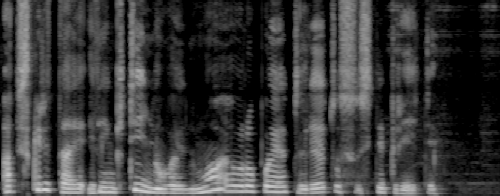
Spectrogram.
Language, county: Lithuanian, Šiauliai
